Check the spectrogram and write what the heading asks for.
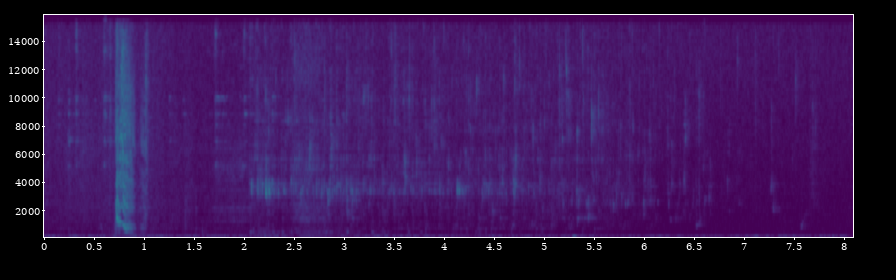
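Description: Water trickling and dripping in a small bathroom, over a low steady hum, with a quick falling swish just under a second in.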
